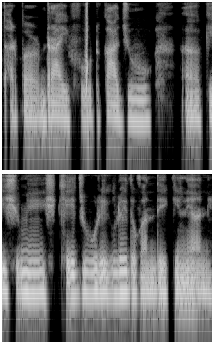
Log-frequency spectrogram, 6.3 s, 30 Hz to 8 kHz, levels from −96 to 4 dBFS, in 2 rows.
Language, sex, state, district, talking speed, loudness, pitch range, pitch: Bengali, female, West Bengal, Kolkata, 125 wpm, -21 LUFS, 140-155 Hz, 155 Hz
